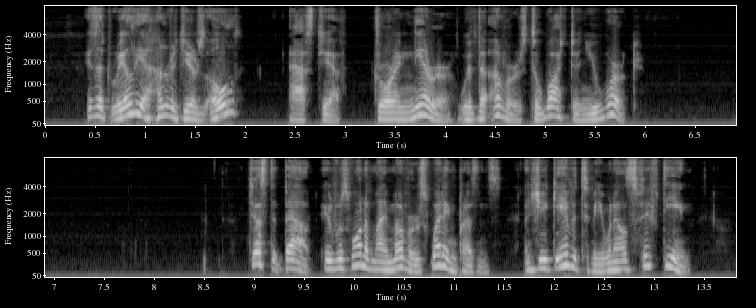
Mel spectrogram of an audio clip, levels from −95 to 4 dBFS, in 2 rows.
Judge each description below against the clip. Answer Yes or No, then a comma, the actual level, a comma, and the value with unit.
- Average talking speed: Yes, average, 170 wpm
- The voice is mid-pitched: Yes, medium, 150 Hz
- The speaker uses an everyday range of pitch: No, wide, 7.5 semitones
